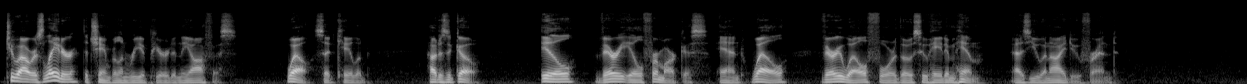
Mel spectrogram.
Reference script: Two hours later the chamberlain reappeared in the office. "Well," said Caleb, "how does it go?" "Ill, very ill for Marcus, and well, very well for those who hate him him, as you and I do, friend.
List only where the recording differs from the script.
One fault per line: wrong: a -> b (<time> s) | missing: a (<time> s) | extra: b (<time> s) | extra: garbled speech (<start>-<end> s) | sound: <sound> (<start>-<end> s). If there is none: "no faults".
no faults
